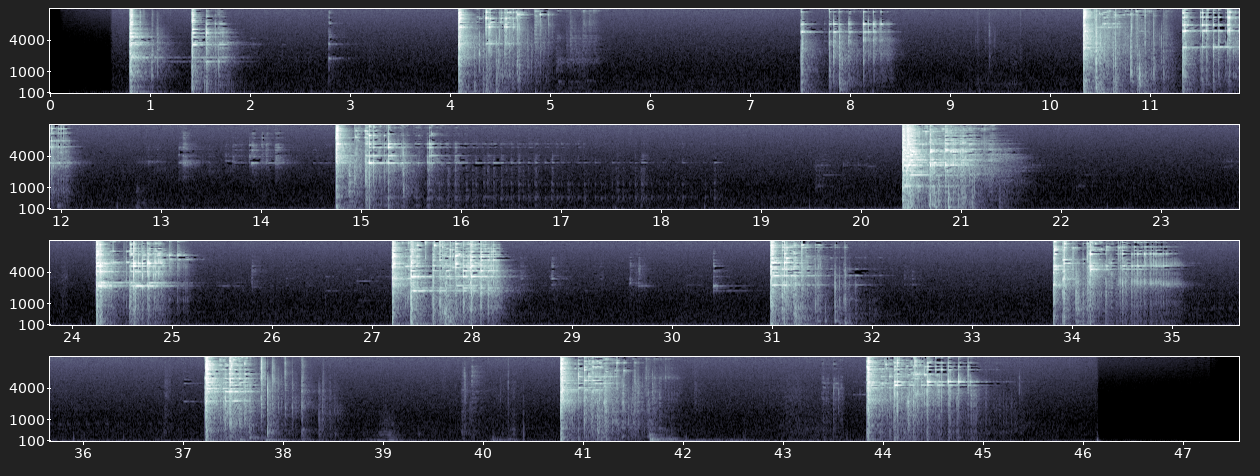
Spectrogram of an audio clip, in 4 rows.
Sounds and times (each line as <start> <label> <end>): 0.8 Cups, plates, small porcelain objects fall and break on the floor 2.0
4.1 Cups, plates, small porcelain objects fall and break on the floor 5.6
7.5 Cups, plates, small porcelain objects fall and break on the floor 8.6
10.3 Cups, plates, small porcelain objects fall and break on the floor 18.6
20.4 Cups, plates, small porcelain objects fall and break on the floor 21.6
24.2 Cups, plates, small porcelain objects fall and break on the floor 25.3
27.2 Cups, plates, small porcelain objects fall and break on the floor 29.0
30.4 Cups, plates, small porcelain objects fall and break on the floor 32.1
33.8 Cups, plates, small porcelain objects fall and break on the floor 35.2
37.0 Cups, plates, small porcelain objects fall and break on the floor 38.6
40.8 Cups, plates, small porcelain objects fall and break on the floor 42.1
43.4 Cups, plates, small porcelain objects fall and break on the floor 45.4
